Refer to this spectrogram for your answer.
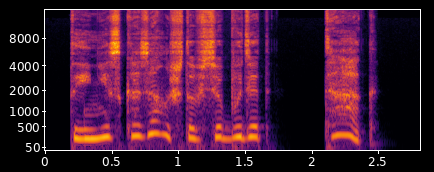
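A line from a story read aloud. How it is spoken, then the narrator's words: Frightened accusation. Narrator (Russian): обвинила я и испуганно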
